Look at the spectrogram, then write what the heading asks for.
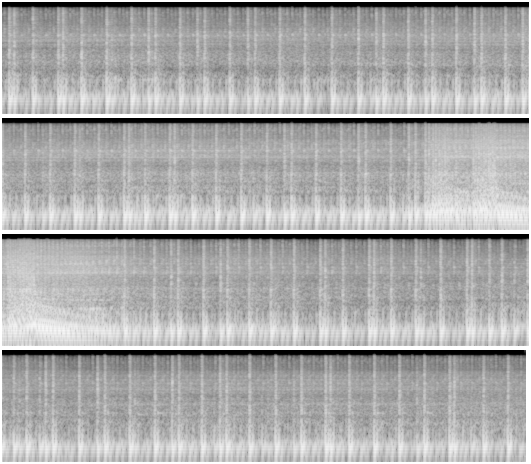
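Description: Vintage Indian flat-track racing motorcycle engine idling with a slow, regular beat of a few pulses a second. About halfway through, the throttle is blipped once: the engine rises in pitch and gets louder, then drops back to idle.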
